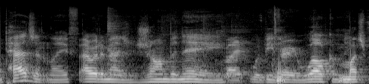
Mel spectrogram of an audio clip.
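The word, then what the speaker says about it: JonBenét: i always spell it wrong because it's always pronounced jean-banay so i always spell it like j-e-a-n but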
